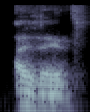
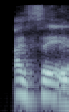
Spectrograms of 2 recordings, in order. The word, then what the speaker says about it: Isaiah: How do you pronounce your first name? Isaiah. Isaiah, okay.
